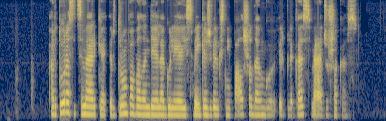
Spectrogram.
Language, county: Lithuanian, Vilnius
